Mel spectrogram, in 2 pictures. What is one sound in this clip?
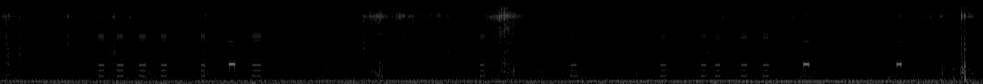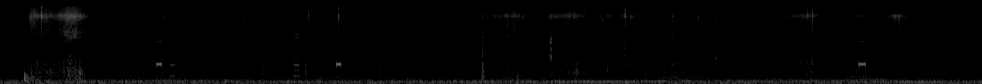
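A metal detector gives off short, quick beeps.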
